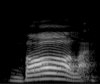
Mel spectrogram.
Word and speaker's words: bola: que isso quer dizer quando pronunciamos o aberto devemos abrir mais a boca avó bola quando pronunciamos o o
